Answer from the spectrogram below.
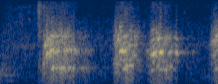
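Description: A dog barks four times in quick, slightly uneven succession, fairly loud, with brief gaps between the sharp woofs and no talking.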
